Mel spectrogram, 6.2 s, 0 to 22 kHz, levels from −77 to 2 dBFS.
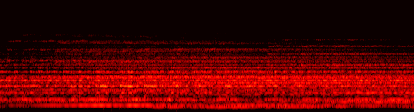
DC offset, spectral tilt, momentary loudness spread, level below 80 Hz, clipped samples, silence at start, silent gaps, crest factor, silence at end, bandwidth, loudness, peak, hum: under 0.1%; -4.5 dB/octave; 5 LU; -90 dBFS; under 0.1%; 0 s; none; 16 dB; 0 s; 19 kHz; -41 LUFS; -26 dBFS; none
